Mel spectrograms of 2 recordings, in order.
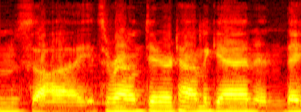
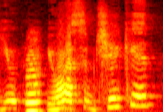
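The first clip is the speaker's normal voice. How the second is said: put-on very high, coaxing child voice; little girl offering; 12 semitones higher than usual. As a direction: coax the cat sweetly. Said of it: "and then is like".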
